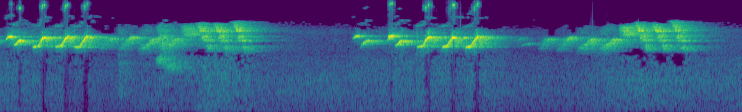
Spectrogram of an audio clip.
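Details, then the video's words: "Tui tui" song of a rusty-collared seedeater for training captive birds: two rapid phrases of repeated high chirps, the first dipping briefly lower, ending in higher buzzy notes, with quiet background noise. "CANTO TUI TUI EXCELENTE PARA TREINAMENTO DE COLEIRO PARDO"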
